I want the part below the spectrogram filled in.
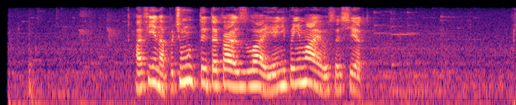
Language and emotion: Russian, angry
